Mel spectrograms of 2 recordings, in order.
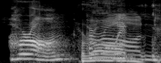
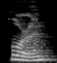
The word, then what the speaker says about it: Horan: Well, we've been interacting a little bit since I pronounced his second name wrong. How did you say it? Horan. Which is actually still naturally coming out every time I say it. It's a process to say it properly. Horan. It's how I imagine the Queen would say it.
